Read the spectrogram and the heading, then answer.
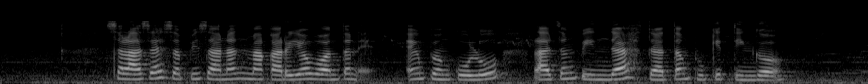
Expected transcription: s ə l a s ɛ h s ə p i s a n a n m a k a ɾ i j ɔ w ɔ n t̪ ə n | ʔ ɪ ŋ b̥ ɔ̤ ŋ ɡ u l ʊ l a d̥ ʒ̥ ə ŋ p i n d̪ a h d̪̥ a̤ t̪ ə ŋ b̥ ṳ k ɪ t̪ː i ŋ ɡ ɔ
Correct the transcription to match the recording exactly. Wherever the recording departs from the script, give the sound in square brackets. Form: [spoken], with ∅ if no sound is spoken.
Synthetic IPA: s ə l a s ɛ h s ə p i s a n a n m a k a ɾ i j ɔ w ɔ n t̪ ə n | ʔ ɪ ŋ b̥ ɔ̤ ŋ [k] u l [u] l a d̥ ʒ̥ ə ŋ p i n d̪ a h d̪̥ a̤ t̪ ə ŋ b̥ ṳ k ɪ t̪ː i ŋ ɡ ɔ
